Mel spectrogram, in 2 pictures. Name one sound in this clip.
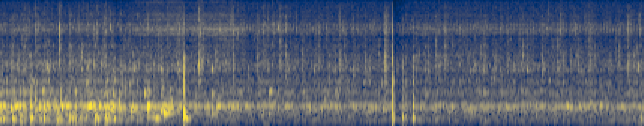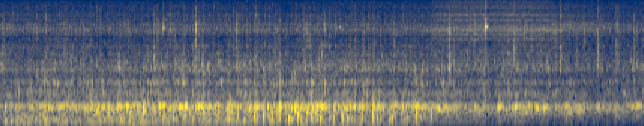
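Scuba divers breathe through regulators underwater, with bubbles rushing out.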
